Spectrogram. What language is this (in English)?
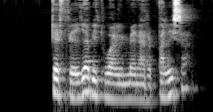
Catalan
